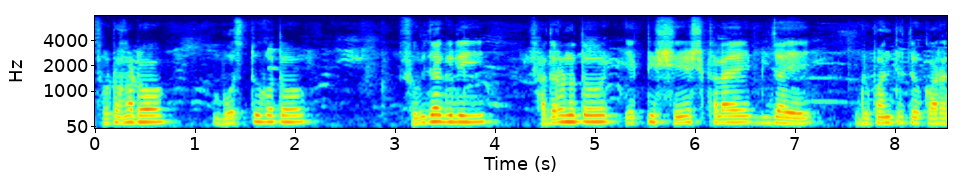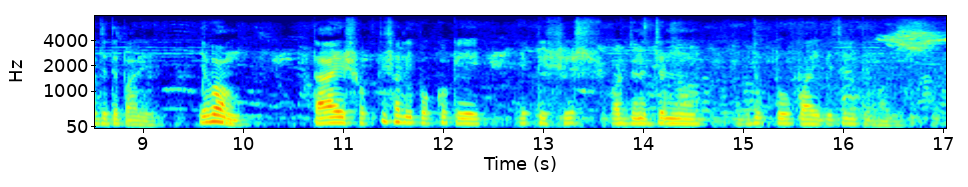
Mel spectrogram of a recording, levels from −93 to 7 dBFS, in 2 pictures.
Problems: constant background noise, continuous background conversations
